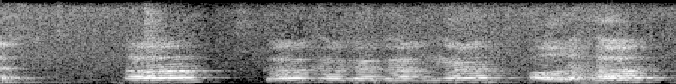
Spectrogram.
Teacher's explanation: ये बोले जाते हैं कंठ से। इनमें जीवा का कोई रोल नहीं होता, जीवा अपने स्थान पर रहती है और हम गले से आवाज निकालते हैं।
